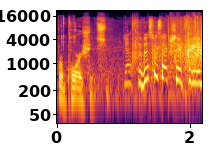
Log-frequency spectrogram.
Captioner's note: applause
